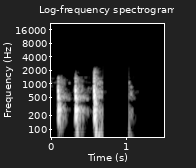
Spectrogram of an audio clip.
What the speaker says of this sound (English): there came a knock on the door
